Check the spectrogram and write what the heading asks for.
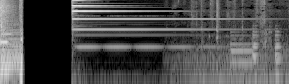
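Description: Background music cuts off shortly after the start. After a moment of silence a single bright chime strikes and rings out, fading away over about two seconds. Faint music with light taps comes in near the end.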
